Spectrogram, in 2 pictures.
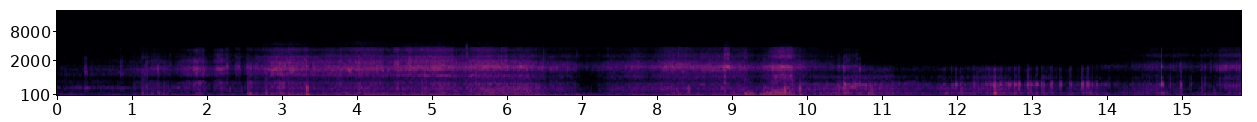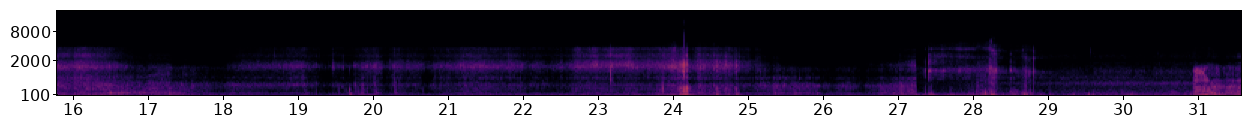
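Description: Muffled underwater water noise picked up by a camera submerged in a pond, a murky, rumbling wash with a few sharp knocks from the housing being handled or bumping against stems.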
